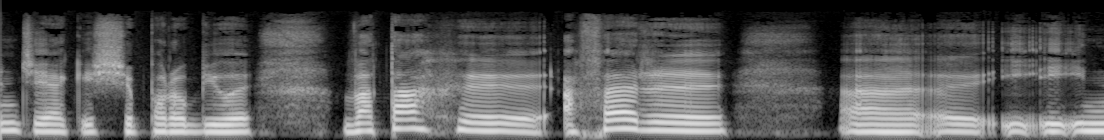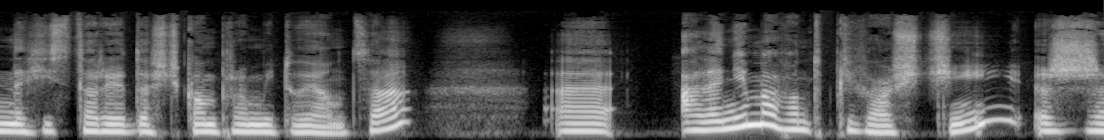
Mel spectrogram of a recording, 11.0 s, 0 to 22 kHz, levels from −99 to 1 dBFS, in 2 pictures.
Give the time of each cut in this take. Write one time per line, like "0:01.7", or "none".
0:05.2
